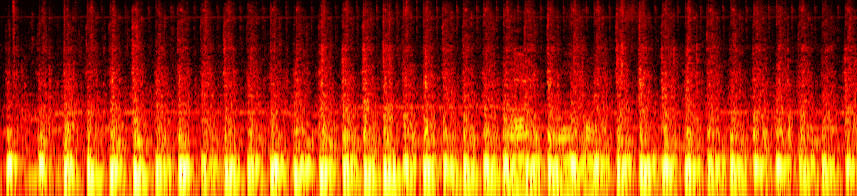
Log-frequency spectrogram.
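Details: Portable embroidery machine shipped from Sekayu, South Sumatra with complaints of no embroidering, blank screen, hoop not positioning and dead touchscreen; run after mainboard work, presser foot lowered, sped up, one colour: steady low thumping about three beats a second, no knocks or grinding; all sounds normal.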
